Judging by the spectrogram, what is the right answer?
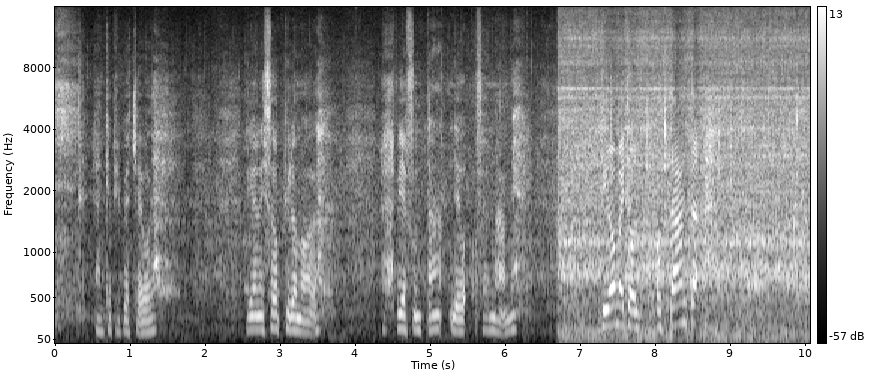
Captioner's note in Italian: sbuffare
